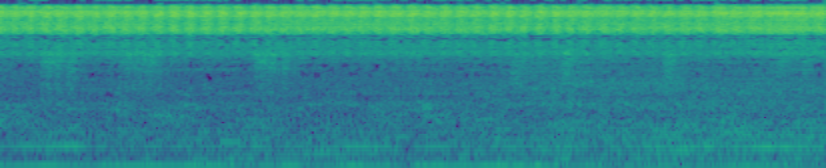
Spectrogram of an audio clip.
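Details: Cicadas singing on a hot summer day in a picturesque Italian town: a dense, steady, high-pitched buzzing chorus with a gentle rapid pulsing throughout, over a faint low hum in the background.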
